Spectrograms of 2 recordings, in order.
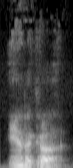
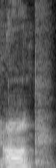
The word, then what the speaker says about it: Ankh: from deep space and Sirius B, utilizing the Anka as a cornerstone. Can't believe I'm pronouncing it wrong. The Ankh as a cornerstone, with additional purposes of strengthening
